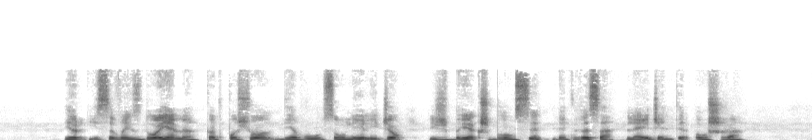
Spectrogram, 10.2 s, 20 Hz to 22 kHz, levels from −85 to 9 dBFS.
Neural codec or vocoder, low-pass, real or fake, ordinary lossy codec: codec, 44.1 kHz, 2.6 kbps, DAC; 14.4 kHz; fake; MP3, 48 kbps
